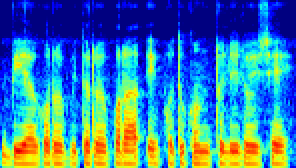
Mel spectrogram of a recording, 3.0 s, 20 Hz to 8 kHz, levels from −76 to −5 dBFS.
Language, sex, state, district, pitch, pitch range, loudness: Assamese, female, Assam, Sonitpur, 110 Hz, 110-115 Hz, -18 LUFS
